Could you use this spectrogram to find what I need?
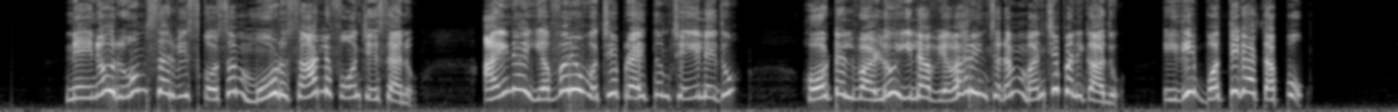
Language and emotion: Telugu, angry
